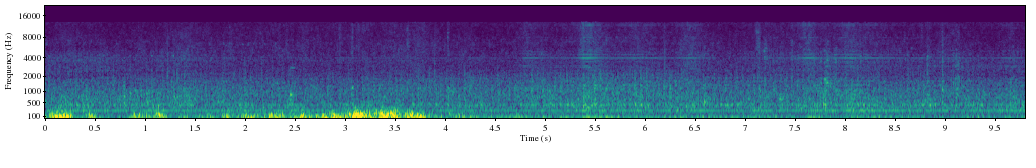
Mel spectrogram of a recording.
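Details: Heavy engine or helicopter-like drone with a steady low hum, louder rumbling in the first four seconds.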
